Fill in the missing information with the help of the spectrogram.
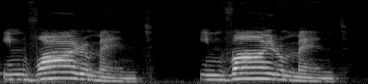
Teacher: as you see, guys, we write the N, but we don't pronounce it. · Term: silent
